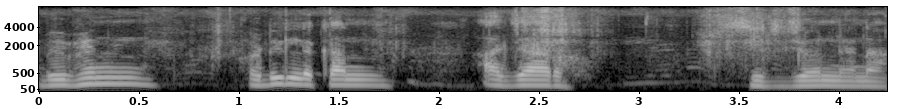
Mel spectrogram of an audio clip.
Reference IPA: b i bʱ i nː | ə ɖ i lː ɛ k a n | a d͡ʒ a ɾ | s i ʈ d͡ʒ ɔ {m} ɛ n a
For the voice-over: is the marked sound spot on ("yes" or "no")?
no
